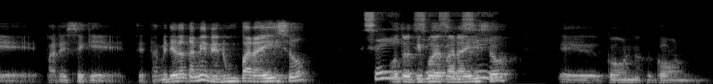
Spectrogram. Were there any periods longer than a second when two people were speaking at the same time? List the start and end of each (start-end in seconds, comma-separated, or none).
3.9-5.1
